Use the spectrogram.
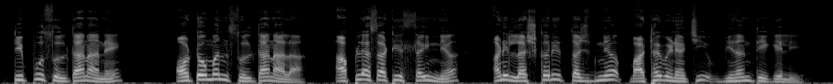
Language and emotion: Marathi, neutral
